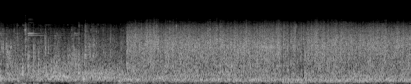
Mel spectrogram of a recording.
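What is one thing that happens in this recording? Molten lava bubbles and splatters.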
